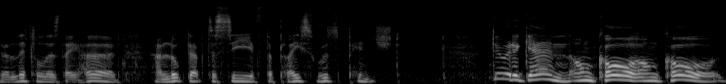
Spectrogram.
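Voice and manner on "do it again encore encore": loud, high crowd clamour; calling for an encore. A narrator's reading. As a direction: cheer and demand more, pitched high. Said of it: "the brothers submitted".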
